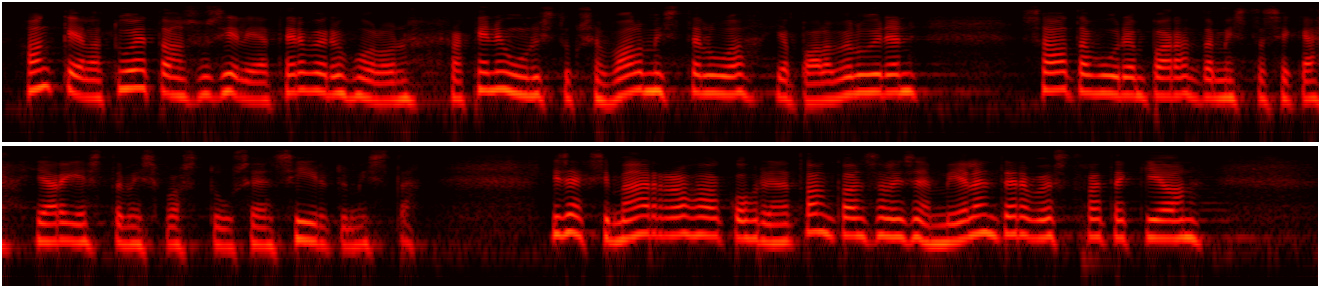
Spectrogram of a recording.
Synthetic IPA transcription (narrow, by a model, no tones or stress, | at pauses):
hɑŋkːeːlːɑt̪ue̞t̪ɑːnso̞siɑlijɑt̪erʋeyɾenɦuolonrɑkenːeuːdist̪ukseʋʋɑlmist̪e̞luɑjɑpɑlʋe̞lujden | sɑːt̪ɑʋuːde̞mpɑɾɑnt̪ɑmist̪ɑse̞kæjærje̞st̪æmisʋɑst̪uːse̞ːnsiːrt̪ymist̪æ | lisæksimæːɾærɑɦɑːko̞ɦdenːet̪ɑːŋkɑnsɑlːise̞ːmmiele̞nt̪e̞rʋeyst̪rɑt̪e̞ɡiɑːn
